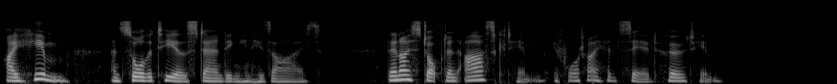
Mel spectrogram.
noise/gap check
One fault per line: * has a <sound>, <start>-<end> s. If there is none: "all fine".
all fine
